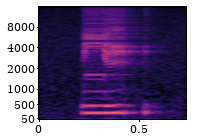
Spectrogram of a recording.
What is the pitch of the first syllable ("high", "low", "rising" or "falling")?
falling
